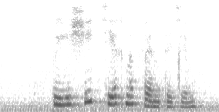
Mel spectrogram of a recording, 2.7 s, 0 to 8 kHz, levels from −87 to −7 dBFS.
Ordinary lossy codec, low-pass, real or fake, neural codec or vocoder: Opus, 32 kbps; 7.2 kHz; real; none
